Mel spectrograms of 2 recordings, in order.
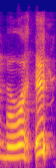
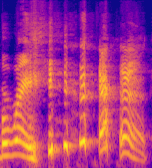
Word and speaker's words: beret: She figured out how to say beret. Damn, this kick rocks. She finally learned how to say the word beret cuz I was definitely expecting her to say bere.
